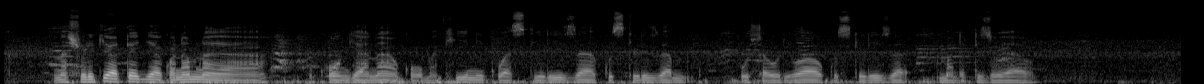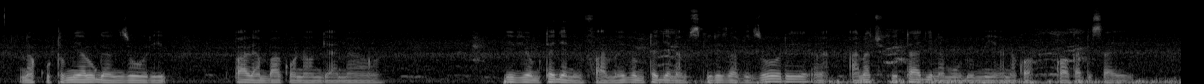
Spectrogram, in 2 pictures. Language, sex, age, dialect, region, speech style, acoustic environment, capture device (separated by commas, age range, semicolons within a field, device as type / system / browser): Swahili, male, 25-34, Kenya - Nairobi Sheng-influenced, Kenya, happy, people talking; traffic; construction; nature, mobile / Linux / Chrome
